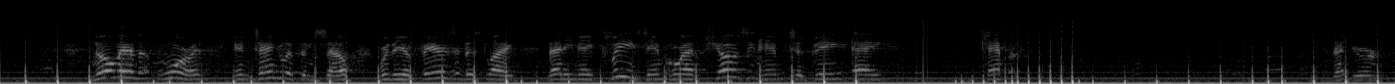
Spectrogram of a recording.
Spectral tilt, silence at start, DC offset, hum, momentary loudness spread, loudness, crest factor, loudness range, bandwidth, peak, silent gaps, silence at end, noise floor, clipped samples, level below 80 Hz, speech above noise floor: -7 dB/octave; 0.05 s; 2%; none; 10 LU; -37 LUFS; 24 dB; 1 LU; 8.4 kHz; -10 dBFS; none; 0.05 s; -54 dBFS; under 0.1%; -38 dBFS; 19 dB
